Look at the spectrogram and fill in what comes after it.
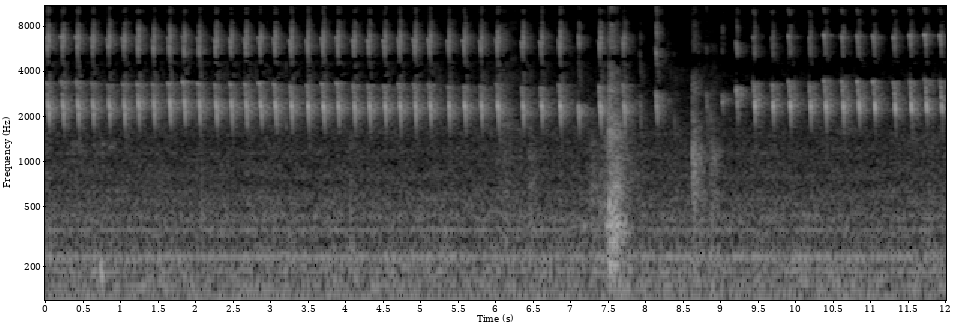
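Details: A female guinea pig chirps steadily, a high bird-like note repeated about four times a second.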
